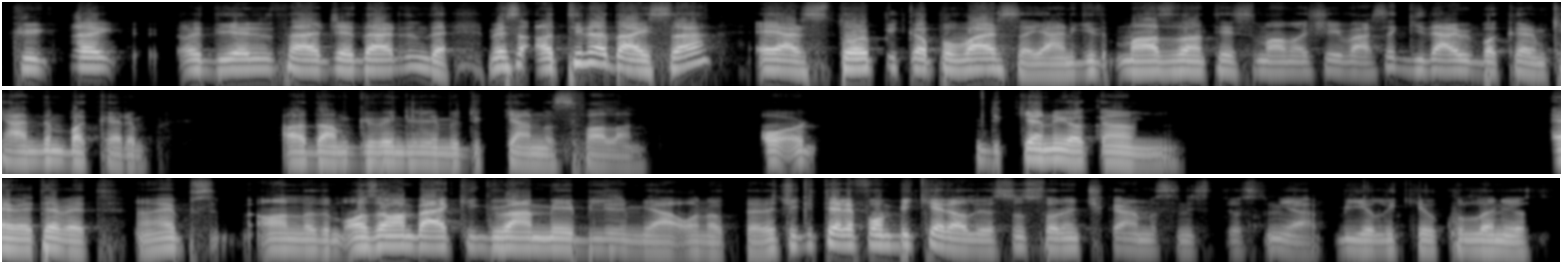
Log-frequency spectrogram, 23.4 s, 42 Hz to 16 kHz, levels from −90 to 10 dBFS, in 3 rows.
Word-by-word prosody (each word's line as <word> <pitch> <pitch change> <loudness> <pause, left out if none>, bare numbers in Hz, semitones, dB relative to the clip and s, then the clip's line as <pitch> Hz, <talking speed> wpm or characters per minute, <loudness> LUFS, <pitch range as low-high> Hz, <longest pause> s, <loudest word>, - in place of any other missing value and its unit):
40 150 +1 -6
da 165 -1 +6 0.4
o 135 -1 -2
diğerini 145 +1 +1
tercih 135 -1 +3
ederdim 140 +4 +2
de - - +3 0.2
mesela 160 +1 +2
Atina'daysa 190 - +5 0.2
eğer 140 -2 +6
store 145 +5 +4
pick 160 -1 -9
up'ı 140 -1 -1
varsa, 145 -3 +5
yani, 105 +1 -1
gidip 125 -1 -8
mağazadan 125 0 +3
teslim 125 0 -9
alma 120 0 -3
şeyi 125 +1 -11
varsa, 110 +7 -5
gider 130 -1 0
bir - - -18
bakarım. 115 -2 -2
Kendim 105 +1 -3
bakarım. - - -3 0.7
Adam 100 -1 0
güvenilir 100 -1 -4
mi, 90 -2 -8
dükkân 90 +1 -6
nasıl 85 - -10
falan? 75 -1 -7 0.6
Or - - -1 0.9
dükkânı 125 +4 +1
yok. 105 -2 +1
Imm. 95 -4 -3 1.8
Evet, 115 0 +1
evet, 100 -7 0
ha 100 - -7
hepsi 120 -2 -5 0.2
anladım. 105 -2 -3
O 125 - +5
zaman 135 0 +4
belki 125 -1 +4
güvenmeyebilirim, 115 -4 -1
ya, 90 -1 -2
o 95 - -7
noktada. 90 +3 -7
Çünkü 140 +5 -10
telefon 145 +1 +3
1 145 - -1
kere 125 - +1
alıyorsun, 105 +3 -3
sorun 115 -1 -5
çıkarmasın 100 -4 -10
istiyorsun, 95 +3 -18
ya, 85 -5 -10
1 105 - -10
yıl, 100 -1 -6
2 100 - -12
yıl 95 - -7
kullanıyors 100 -3 -4
115 Hz, 160 wpm, -22 LUFS, 100-135 Hz, 1.8 s, da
